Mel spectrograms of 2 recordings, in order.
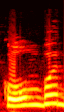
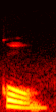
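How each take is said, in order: First: The word ends with a b sound. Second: The word ends without a b sound. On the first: The speaker calls it wrong. "हम इसे कोम्ब नहीं बोलते हैं" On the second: The speaker calls it right. "हम इसे पढ़ते हैं कोम"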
